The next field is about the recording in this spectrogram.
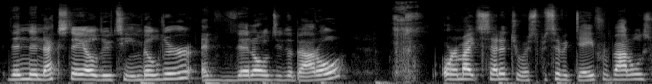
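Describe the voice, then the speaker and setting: A young woman with a sniffly summer cold, chatting casually and rambling about her team picks, with many fillers. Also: fairly high pitch. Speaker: YouTuber analyzing a draft league team. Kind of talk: casual commentary.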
